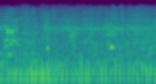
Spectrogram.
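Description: Bullock carts racing on a tarmac road: the bulls' hooves clattering and the carts rolling over a low, fast-pulsing rumble, with short shouts from the drivers and runners urging the bulls on.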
